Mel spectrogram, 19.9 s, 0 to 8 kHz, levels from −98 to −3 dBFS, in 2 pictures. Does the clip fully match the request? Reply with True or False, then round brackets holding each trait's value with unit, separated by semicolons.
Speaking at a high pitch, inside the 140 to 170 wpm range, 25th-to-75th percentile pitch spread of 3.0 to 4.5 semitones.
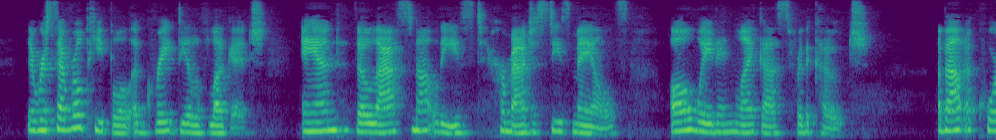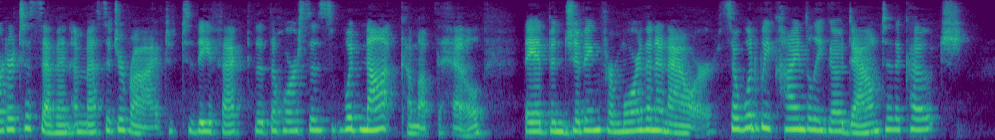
False (195 Hz; 185 wpm; 4.1 semitones)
